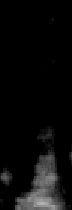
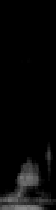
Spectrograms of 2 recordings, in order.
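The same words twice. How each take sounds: First: It is said with the past-participle pronunciation. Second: It is said with the present-form pronunciation. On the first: It is the third form of the verb. "if we are using as a third form, so we pronounce it read" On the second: It is the base form of the verb. "If we are using the read as a first form, so we pronounce read"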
